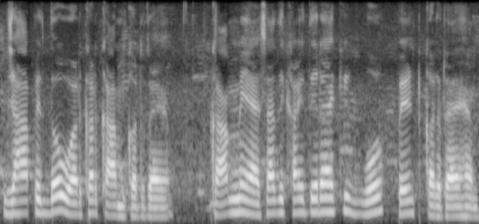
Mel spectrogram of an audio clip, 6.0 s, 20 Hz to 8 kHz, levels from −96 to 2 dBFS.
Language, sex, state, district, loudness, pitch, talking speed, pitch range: Hindi, female, Bihar, West Champaran, -14 LUFS, 165 Hz, 200 wpm, 140-175 Hz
